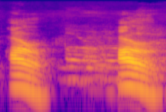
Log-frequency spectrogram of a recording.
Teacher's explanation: জিহ্বাটা একটু ফোল্ড হবে এবং জিহ্বাটা তালুতে লাগবে এবং একটু কম্পিত হবে, একটু কাঁপবে।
